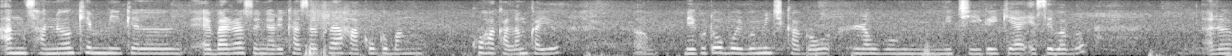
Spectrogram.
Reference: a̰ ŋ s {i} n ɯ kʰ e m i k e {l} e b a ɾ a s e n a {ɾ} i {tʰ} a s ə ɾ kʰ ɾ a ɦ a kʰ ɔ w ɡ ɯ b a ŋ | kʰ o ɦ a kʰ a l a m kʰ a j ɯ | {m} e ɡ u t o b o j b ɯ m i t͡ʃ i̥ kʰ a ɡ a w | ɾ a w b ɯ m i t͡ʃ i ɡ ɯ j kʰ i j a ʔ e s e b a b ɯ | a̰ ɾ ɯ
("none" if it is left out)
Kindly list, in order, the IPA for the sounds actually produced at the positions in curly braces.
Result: a, l, ɾ, kʰ, b

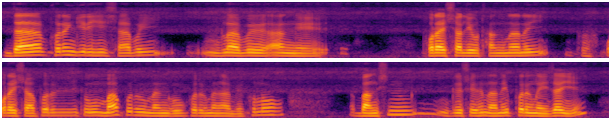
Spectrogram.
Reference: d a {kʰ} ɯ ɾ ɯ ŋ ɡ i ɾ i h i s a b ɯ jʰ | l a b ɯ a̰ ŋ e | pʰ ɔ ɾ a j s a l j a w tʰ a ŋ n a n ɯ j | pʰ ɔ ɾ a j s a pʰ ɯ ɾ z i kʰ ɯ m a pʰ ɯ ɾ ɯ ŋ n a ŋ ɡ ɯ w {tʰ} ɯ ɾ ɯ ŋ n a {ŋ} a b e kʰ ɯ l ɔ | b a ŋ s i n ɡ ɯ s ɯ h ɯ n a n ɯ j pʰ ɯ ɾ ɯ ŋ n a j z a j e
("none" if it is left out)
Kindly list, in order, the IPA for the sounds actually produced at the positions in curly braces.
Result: pʰ, pʰ, ŋ

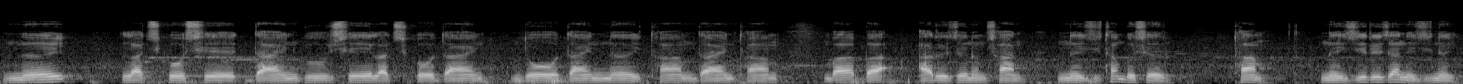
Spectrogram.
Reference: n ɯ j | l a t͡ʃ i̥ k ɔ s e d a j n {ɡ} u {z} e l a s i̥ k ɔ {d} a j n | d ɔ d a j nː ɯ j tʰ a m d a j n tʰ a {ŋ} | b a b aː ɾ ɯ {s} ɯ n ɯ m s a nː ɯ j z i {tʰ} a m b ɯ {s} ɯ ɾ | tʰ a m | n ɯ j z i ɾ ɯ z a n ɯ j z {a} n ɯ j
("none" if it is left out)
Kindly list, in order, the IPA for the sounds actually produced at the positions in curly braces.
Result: ɡ, s, d, m, z, tʰ, s, i

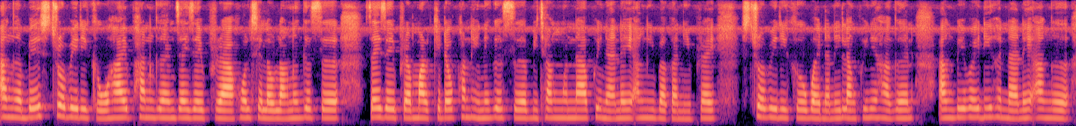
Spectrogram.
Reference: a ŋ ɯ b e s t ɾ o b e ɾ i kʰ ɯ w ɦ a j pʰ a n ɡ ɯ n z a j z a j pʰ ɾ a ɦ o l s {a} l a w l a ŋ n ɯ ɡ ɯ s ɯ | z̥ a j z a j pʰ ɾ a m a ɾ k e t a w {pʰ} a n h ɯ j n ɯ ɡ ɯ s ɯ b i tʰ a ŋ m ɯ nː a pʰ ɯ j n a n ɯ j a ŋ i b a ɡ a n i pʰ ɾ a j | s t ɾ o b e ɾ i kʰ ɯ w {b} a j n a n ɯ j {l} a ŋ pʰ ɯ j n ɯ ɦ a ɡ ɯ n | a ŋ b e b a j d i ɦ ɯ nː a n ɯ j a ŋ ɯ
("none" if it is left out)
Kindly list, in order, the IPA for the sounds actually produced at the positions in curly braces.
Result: e, pʰ, b, l

